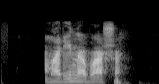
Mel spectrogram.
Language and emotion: Russian, neutral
